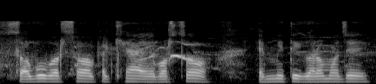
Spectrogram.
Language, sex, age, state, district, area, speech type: Odia, male, 18-30, Odisha, Koraput, urban, spontaneous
